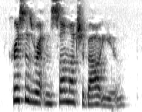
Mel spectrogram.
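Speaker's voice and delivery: plain reading voice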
